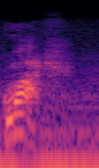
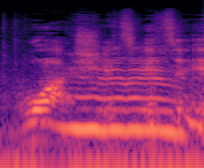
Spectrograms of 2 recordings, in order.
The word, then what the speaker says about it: Gouache: Well, you don't have to go that pronounce the U too much. Gouache. Like iguana. In other words, don't make it sound like Hungarian goulash. Gouache.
